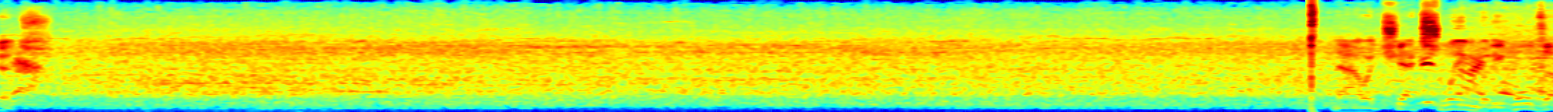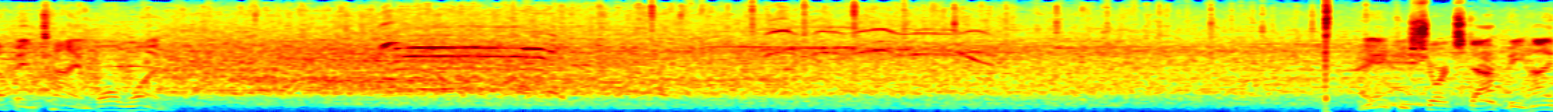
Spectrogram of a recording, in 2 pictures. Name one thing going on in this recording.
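A stadium crowd murmurs steadily.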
